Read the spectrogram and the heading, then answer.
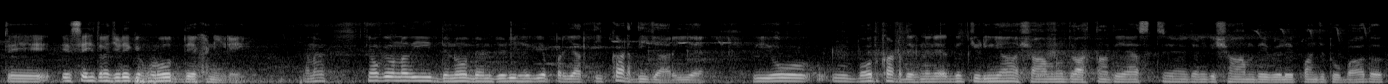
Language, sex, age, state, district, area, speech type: Punjabi, male, 30-45, Punjab, Bathinda, rural, spontaneous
